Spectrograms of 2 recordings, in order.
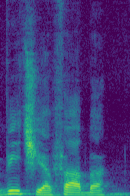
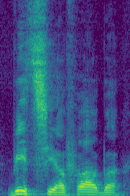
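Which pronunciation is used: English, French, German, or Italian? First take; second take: Italian; German. First: It is pronounced with an Italian accent. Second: It is pronounced with a German accent. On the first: "in Italian" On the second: "in Deutsch"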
